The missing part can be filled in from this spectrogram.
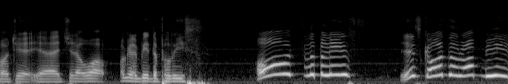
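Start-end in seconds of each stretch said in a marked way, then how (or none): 2.6-5.1 very high, loud squeaked exclamation. Quoting a sitcom scene about a bank robbery: Roy from The IT Crowd voice. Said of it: "Roy's like".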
